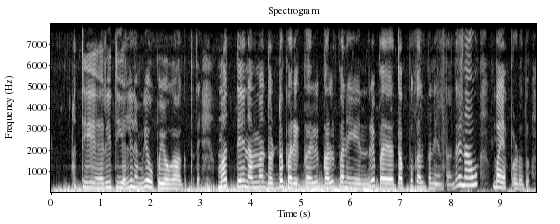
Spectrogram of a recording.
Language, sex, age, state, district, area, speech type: Kannada, female, 18-30, Karnataka, Chitradurga, rural, spontaneous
